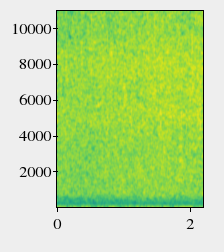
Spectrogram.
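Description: Steady rainfall in the Minecraft video game, an even continuous hiss of falling rain with no talking, uniform in loudness from start to finish.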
